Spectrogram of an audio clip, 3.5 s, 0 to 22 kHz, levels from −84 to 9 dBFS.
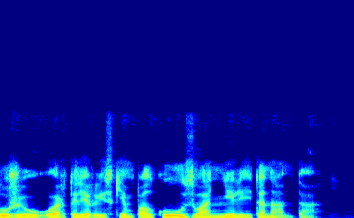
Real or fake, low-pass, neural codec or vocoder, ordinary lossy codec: fake; 10.8 kHz; autoencoder, 48 kHz, 128 numbers a frame, DAC-VAE, trained on Japanese speech; Opus, 64 kbps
